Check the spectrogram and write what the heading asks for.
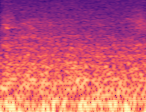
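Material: Nothing is struck.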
